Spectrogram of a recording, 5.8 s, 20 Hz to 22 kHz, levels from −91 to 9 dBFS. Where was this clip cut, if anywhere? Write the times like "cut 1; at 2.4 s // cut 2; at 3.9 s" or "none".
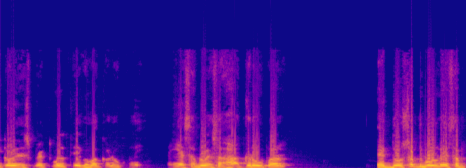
cut 1; at 2.2 s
